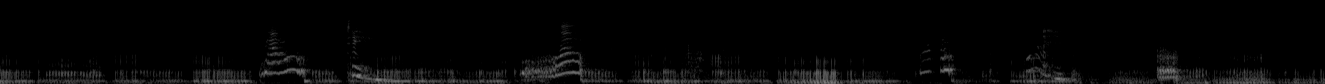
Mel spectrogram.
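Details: Five-month-old female Maine Coon kitten indoors, giving a run of short meows and chirping trills, each a quick rising-then-falling arc, spaced a second or two apart over a steady low rumbling purr and faint room hum.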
